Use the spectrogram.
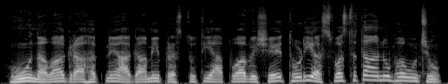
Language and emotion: Gujarati, fearful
